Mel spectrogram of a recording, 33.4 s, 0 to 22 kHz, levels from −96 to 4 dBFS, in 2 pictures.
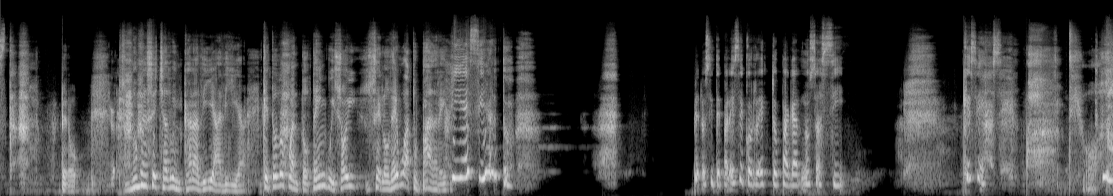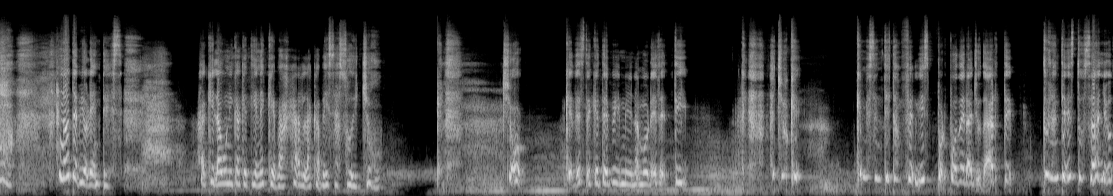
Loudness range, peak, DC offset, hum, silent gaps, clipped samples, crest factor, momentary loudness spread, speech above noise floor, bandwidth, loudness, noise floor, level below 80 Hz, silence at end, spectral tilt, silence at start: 5 LU; -2 dBFS; under 0.1%; none; 9.95-10.25 s; under 0.1%; 20 dB; 13 LU; 43 dB; 14 kHz; -19 LUFS; -62 dBFS; -58 dBFS; 0 s; -3.5 dB/octave; 0 s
